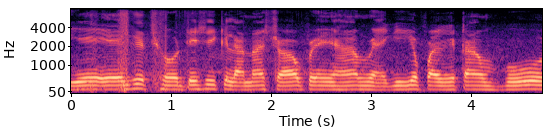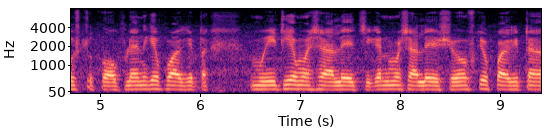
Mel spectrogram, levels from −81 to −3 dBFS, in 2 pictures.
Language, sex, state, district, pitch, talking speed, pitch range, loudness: Hindi, male, Odisha, Khordha, 135 Hz, 155 wpm, 135-140 Hz, -15 LUFS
